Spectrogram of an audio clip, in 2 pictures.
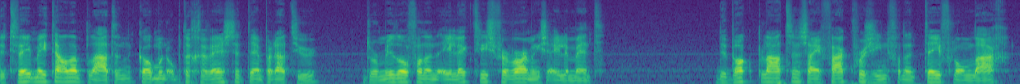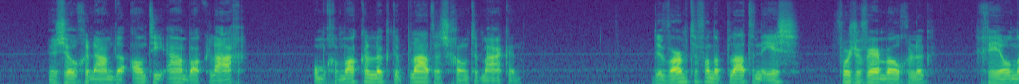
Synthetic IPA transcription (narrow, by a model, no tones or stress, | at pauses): dətʋejmetaːlənplaːtənkowmənɔbdəχəʋɛnstətɛmpəratʰyːɹ | dʊːɹmɪdəlˠvɑnənelɛk̚trisfəɹʋɑɹmɪŋsejləmɛnt | dəbɑkplaːtənzɛjnv̥aːkfʊːɹzinv̥ɑnəntejflɔnlaːχ | ənzowχənaːmdəʔɑntiʔaːmbɑklaːχ | ɔmχəmɑkələɡdəplaːtənsχowntəmaːkən | dəʋɑɹmtəvɑndəplaːtənɪs | fʊːɹzowvɛɹmowχələk | χəɦɪːlˠn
